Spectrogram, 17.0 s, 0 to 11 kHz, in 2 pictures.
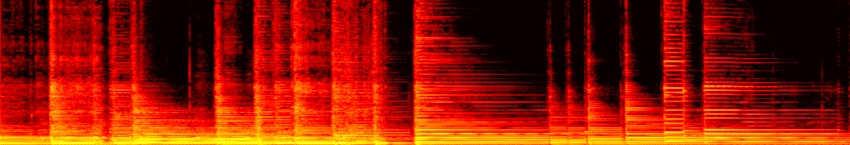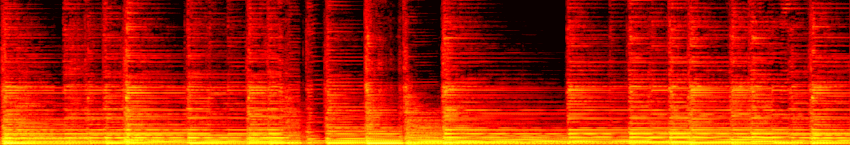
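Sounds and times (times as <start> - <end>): acoustic guitar playing: 0.0 - 17.0.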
